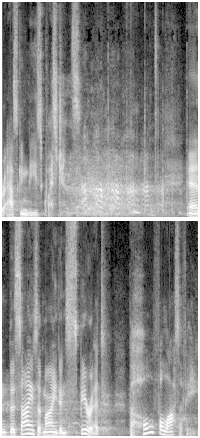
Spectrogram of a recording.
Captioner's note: audience laughter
